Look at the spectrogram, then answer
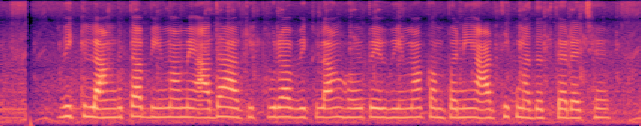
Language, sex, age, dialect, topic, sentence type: Maithili, female, 18-24, Angika, banking, statement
